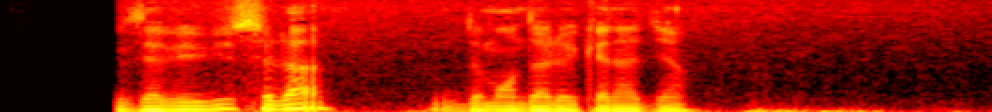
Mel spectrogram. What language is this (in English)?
French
